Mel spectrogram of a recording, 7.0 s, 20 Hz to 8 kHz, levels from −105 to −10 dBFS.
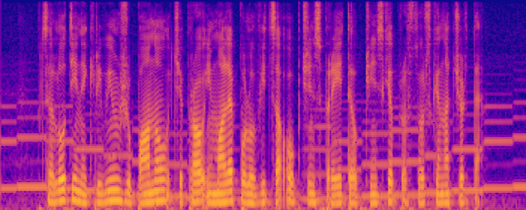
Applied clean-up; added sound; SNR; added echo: none; Wind instrument, woodwind instrument; 15 dB; none.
